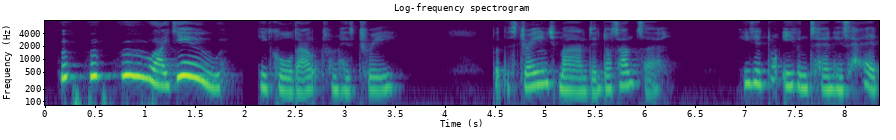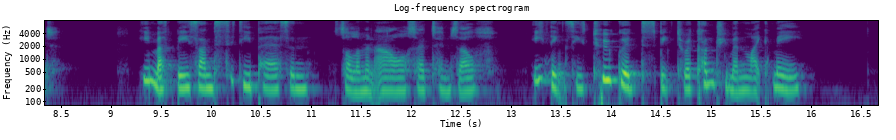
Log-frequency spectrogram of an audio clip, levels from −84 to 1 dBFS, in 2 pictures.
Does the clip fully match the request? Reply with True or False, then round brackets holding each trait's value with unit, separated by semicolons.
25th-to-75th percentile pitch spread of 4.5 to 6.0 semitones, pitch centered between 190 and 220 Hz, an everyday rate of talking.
True (5.0 semitones; 210 Hz; 175 wpm)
